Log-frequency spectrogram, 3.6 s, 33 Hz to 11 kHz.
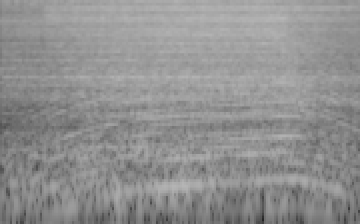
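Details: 2002 BMW E46 325i Touring petrol six after extensive work, including a new single-mass flywheel, clutch and alternator belt: revs up and settles with a faint whine rising and falling with engine speed; owner asks whether it is normal.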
